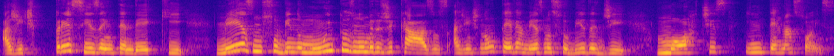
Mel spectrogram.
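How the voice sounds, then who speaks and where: A woman's fairly high, animated voice at a moderate pace, with lively intonation. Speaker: pediatrician. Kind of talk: educational talk to camera.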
